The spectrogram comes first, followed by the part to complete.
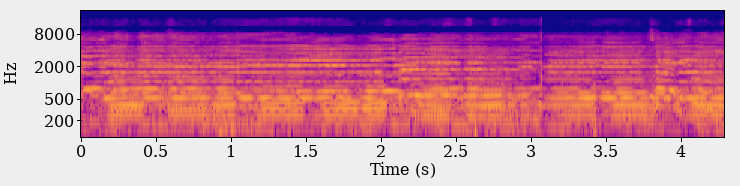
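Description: Accordion playing a carnival tune: sustained melody notes over short, regularly repeated accompaniment chords, about three to four a second.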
